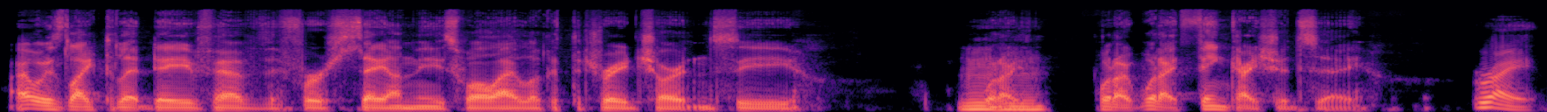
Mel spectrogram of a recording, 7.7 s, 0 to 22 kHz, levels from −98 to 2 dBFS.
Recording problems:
none

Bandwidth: 15 kHz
